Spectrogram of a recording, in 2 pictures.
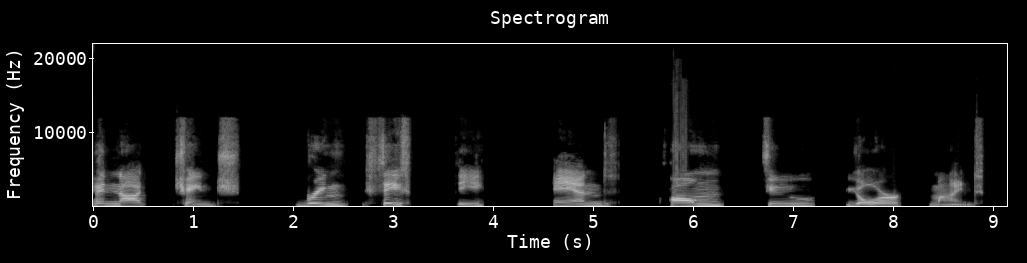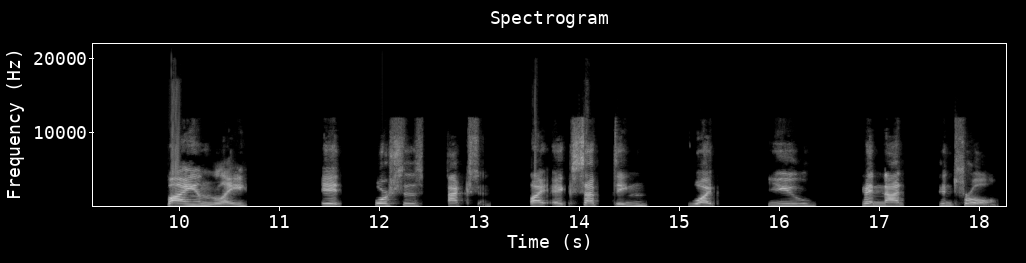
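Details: Aphasia with apraxia of speech in a woman 18 years after a severe stroke at age 44.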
